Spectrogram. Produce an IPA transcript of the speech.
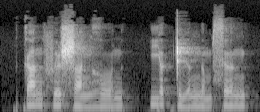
k a˧˥ n f ɨ˧˥ ʂ a˨˩ ŋ ɣ o˨˩˨ n | j ə˦˥ k̚ ʈ i˨˩˨ ə̯ ŋ ə˨˩˨ m s ə˧ ŋ

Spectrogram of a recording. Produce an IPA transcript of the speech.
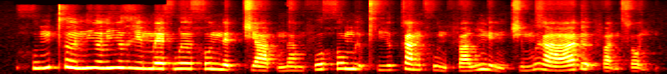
h u˨˦ m t̪ʰ əː˧ n i˧ ə̯ l i˧ ə̯ ɣ e˧ m ɛ˧ h w əː˧ h o˧ n ɛ˨˩ t̚ t͡ɕ aː˨˩ p̚ n a̤˨˩ m f o˧ h o˧ m ɨ̰˧˨ ə̯ t̪ʰ i˨˦ ə̯ k a˧ ŋ h u˧˩ n f a˨˦ w ŋ e˧˩ ŋ t͡ɕ ə˨˦ m ɣ aː˨˦ ɗ ə̰ː˧˨ f a̰˧˨ n s ɔ̰˧˨ j ʔ

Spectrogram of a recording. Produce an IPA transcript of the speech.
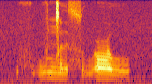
f ṵ v ŋ͡ǀ ɨ s ṵ ʕ u

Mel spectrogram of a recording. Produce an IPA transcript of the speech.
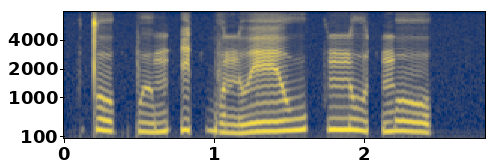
t̪ oː˧˩ k̚ p ɯː˩˧ m ʔ i˧ t̚ b o˩ n ʋ eː˧˥ w | n uː˧˩ t̚ m oː˧˩ k̚

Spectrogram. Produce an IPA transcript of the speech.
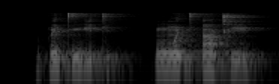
p ẽ tʲ ŋ i tʲ | ŋʷ ẽ tʲ ʔ ã kʼ i

